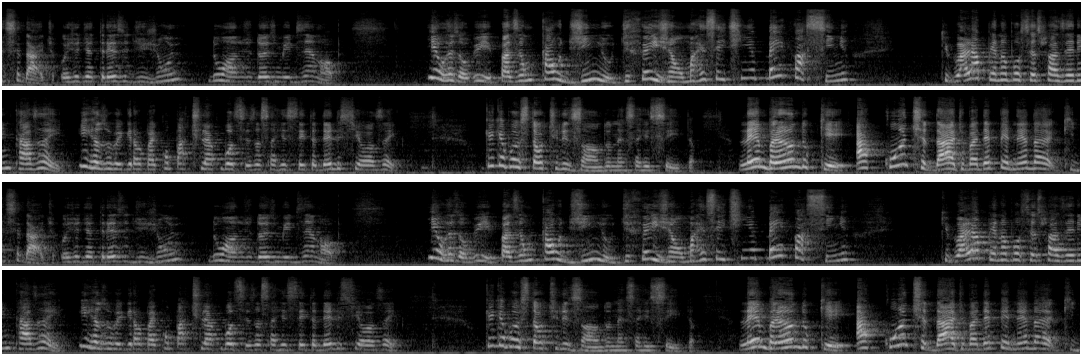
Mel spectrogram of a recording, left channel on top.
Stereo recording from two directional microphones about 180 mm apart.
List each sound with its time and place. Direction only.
0.1 s a woman's voice: 25° left (ahead or behind); by 3.2 s 10° left (ahead or behind)
4.3 s a woman's voice: 25° left (ahead or behind)
15.6 s a woman's voice: 20° left (ahead or behind)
